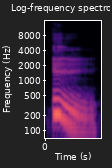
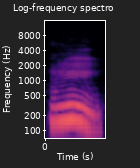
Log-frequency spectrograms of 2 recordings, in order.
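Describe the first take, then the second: First: The sound is strong and forceful. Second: The sound is soft and weak. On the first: The speaker calls it right. "It needs to stronger" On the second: The speaker calls it wrong. "What you did there was this"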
